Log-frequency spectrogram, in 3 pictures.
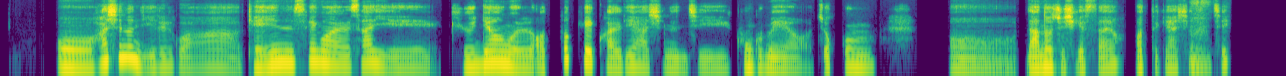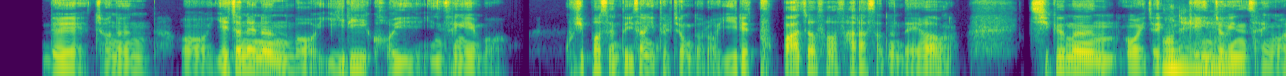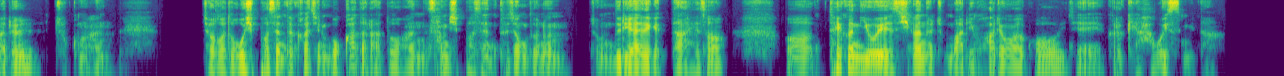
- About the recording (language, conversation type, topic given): Korean, podcast, 일과 개인 생활의 균형을 어떻게 관리하시나요?
- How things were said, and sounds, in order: tapping; teeth sucking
